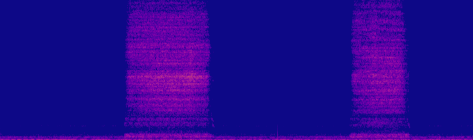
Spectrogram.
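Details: Two drawn-out breathy hisses about two seconds apart, barn owl at a nest box in Israel, breeding season, male arriving with a rodent for the young.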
